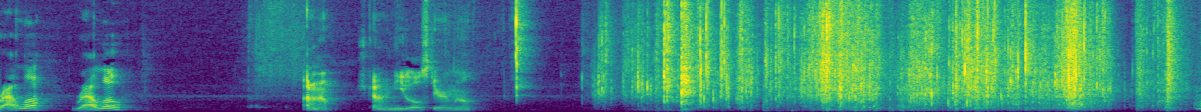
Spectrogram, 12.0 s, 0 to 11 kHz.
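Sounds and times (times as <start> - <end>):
plastic bag crinkling: 5.8 - 12.0.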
